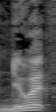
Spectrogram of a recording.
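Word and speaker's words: Nuit: the is it the new it formula I guess how to pronounce it n ui t yeah new it new it's the Egyptian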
